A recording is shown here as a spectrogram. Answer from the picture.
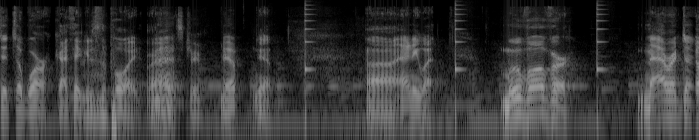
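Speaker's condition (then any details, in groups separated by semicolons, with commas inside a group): No condition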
